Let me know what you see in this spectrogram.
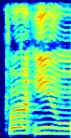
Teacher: یہ دیکھیں فإن، یہاں نون ساکن ہے، نون ساکن کے بعد جو ہے تا آ رہا ہے اور تا جو ہے اکفا کا ورڈ ہے، تو ہم یہاں اکفا کریں گے، نون ساکن کی آواز کو ناک میں چھپائیں گے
